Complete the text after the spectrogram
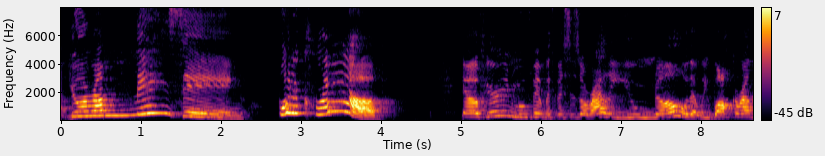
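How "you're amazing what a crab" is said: much higher and louder, slow and gushing; delighted praise. Real, not acted. Teacher cheering her little crabs, excited and slow. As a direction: burst out with big slow delight.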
